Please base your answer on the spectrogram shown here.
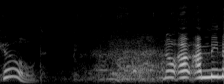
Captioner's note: audience laughing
